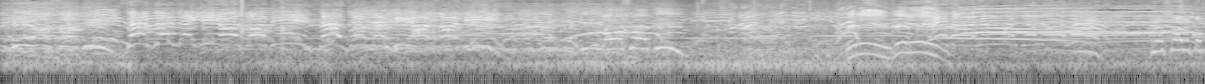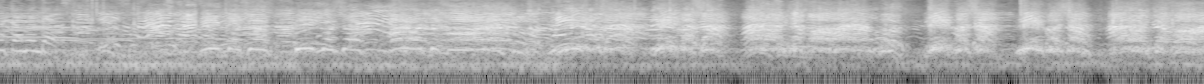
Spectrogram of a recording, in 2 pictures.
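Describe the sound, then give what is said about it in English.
A large protest crowd in the streets of Iran during the uprising, with many voices shouting and chanting together in a dense, continuous roar that stays loud for the whole stretch. “All right, so that's some of the voices from the streets of Iran right now, the uprising.”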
